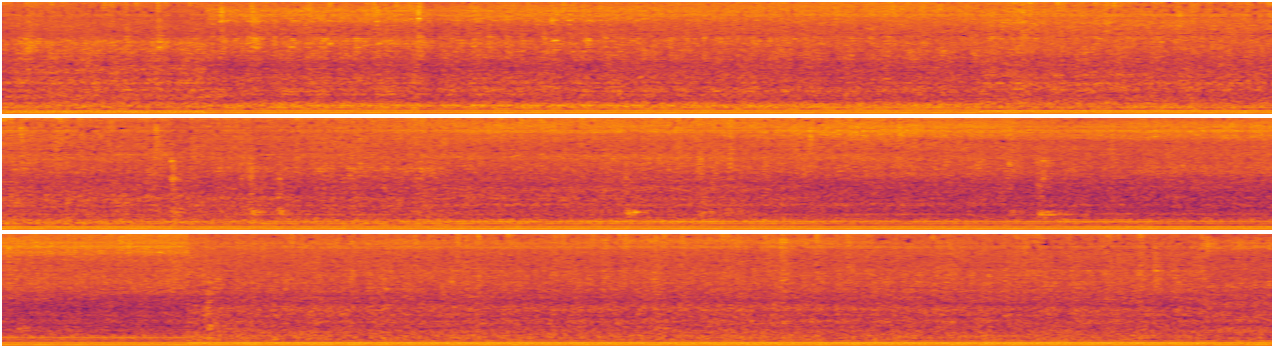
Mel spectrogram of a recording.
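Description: Tractor-driven Royal multicrop thresher running steadily at work. The engine's low drone blends with the noise of the thresher's drum and belts, and the hum shifts abruptly a few times.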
